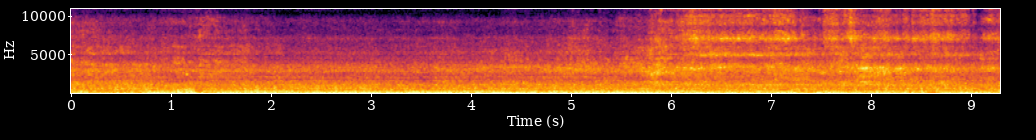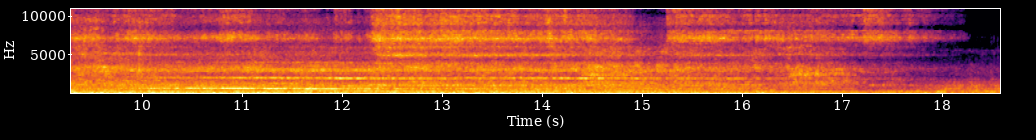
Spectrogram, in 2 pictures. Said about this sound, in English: Up next to arrive is 375819 and 375910, working the 1225 Southeastern service from Hastings to London Charing Cross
